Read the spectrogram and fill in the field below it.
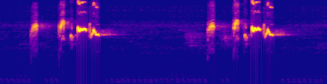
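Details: Sooty-headed bulbul in loud song for luring other bulbuls: two chuckling phrases of three or four quick whistled notes ending in a drawn-out slur, under two seconds apart, low hum behind.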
